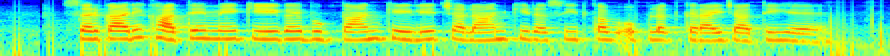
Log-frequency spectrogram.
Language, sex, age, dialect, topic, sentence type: Hindi, female, 25-30, Hindustani Malvi Khadi Boli, banking, question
